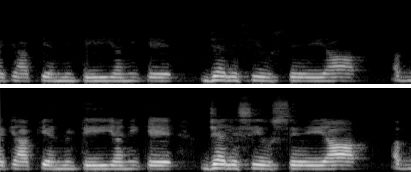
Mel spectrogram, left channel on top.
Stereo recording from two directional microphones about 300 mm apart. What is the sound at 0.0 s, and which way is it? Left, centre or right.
Speech, centre.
